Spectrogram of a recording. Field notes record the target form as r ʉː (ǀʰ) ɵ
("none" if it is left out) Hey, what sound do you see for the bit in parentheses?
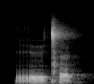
ǀʰ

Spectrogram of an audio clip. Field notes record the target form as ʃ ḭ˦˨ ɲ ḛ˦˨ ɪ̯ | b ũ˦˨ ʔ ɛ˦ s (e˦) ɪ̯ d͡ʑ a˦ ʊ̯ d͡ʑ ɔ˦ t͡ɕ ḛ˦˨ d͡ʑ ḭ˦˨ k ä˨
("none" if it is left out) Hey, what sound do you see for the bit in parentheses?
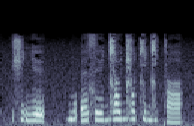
e˦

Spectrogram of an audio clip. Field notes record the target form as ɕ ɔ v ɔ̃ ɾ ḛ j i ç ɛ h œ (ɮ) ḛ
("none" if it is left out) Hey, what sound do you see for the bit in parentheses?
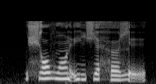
ɮ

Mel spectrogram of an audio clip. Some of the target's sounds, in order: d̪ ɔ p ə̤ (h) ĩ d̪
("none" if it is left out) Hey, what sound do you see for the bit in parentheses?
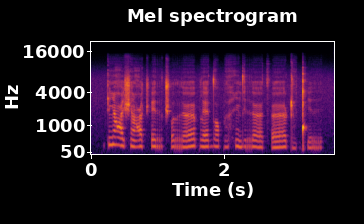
h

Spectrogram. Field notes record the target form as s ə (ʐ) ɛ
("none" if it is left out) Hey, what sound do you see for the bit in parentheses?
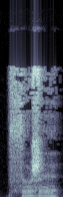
ʐ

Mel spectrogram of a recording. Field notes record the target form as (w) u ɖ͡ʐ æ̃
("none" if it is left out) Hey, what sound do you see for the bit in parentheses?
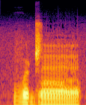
v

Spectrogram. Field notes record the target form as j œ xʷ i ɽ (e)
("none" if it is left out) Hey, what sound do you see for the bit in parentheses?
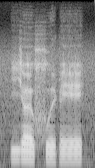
e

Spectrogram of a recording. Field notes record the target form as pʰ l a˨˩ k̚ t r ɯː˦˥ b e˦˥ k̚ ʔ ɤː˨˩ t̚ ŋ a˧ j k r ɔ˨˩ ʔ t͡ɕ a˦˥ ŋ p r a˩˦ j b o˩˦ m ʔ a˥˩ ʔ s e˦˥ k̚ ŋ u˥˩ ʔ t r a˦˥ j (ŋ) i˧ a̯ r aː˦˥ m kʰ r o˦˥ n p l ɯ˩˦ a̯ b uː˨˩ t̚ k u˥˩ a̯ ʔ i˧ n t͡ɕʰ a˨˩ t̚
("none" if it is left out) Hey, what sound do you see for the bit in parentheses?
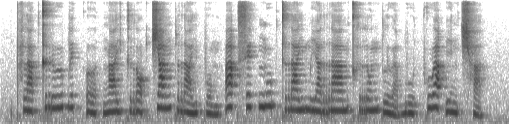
m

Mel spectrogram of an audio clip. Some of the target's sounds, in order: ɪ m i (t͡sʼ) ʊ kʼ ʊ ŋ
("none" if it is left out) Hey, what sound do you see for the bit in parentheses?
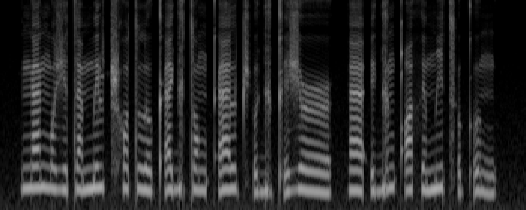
t͡sʼ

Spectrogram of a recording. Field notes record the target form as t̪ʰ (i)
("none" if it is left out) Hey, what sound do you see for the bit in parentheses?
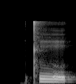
i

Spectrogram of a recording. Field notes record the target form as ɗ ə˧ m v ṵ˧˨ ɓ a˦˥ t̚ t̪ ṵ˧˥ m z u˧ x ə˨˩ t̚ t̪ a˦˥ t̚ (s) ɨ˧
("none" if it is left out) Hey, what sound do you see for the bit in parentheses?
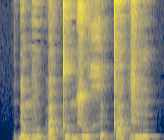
z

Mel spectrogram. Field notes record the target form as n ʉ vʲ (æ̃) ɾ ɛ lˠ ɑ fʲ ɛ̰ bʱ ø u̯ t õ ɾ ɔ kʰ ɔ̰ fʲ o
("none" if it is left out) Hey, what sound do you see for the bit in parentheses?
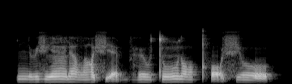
æ̃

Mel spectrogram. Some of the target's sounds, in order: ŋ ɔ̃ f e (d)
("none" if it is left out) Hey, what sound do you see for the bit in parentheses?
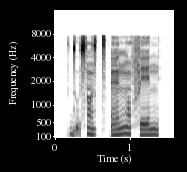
n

